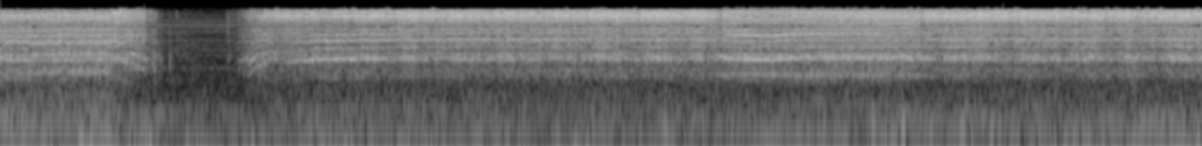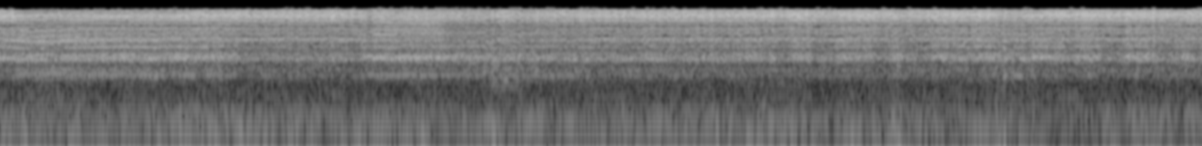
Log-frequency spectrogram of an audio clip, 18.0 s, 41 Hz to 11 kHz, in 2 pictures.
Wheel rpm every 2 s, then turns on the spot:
100, 130, 160, 160, 160, 160, 160, 160, 160.
none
